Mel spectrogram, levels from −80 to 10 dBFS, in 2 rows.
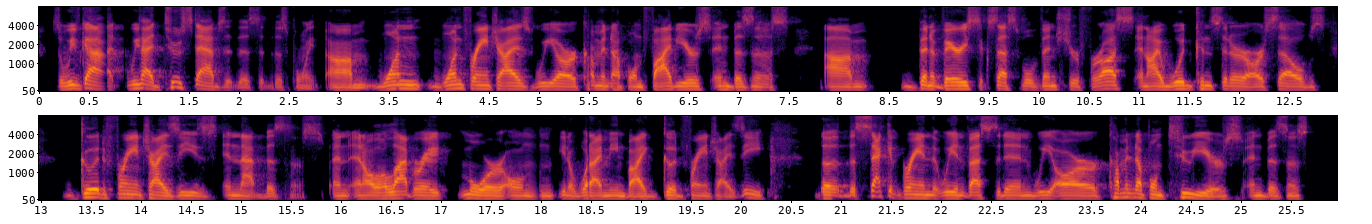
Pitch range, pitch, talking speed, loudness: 95-115 Hz, 105 Hz, 170 wpm, -20 LUFS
